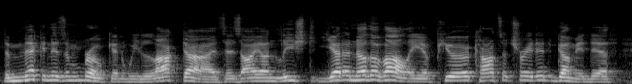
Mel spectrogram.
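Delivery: usual speaking voice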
